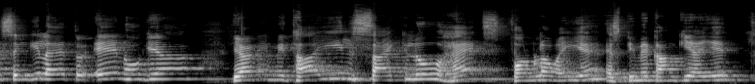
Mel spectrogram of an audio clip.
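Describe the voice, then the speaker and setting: High-voiced man teaching in an echoey room. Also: a bit bright. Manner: asks rhetorical questions and repeats answers; addresses students as children. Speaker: chemistry teacher. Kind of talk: classroom lecture to students.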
